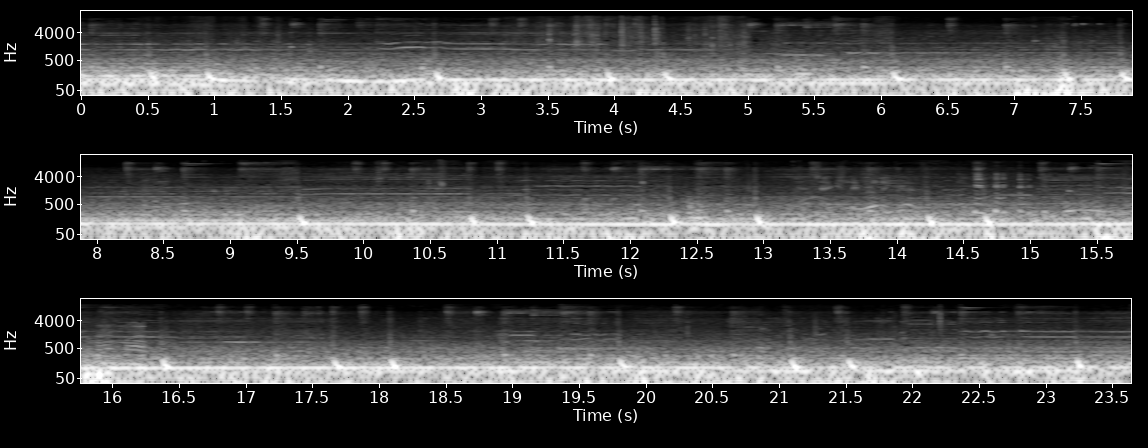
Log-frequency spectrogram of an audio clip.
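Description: Steady low engine drone heard from inside a moving bus, with music playing over it.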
